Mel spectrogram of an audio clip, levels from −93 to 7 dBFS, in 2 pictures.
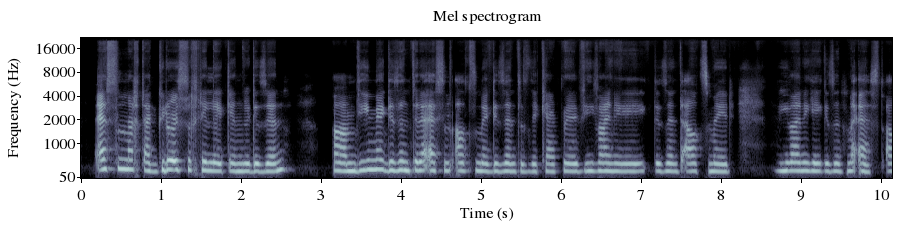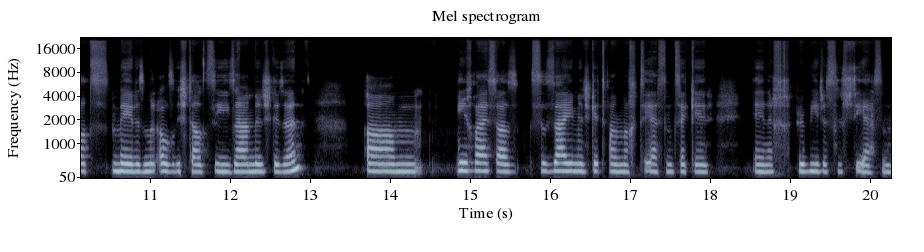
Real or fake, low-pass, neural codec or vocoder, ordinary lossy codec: fake; none; codec, 44.1 kHz, 2.6 kbps, SNAC; none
